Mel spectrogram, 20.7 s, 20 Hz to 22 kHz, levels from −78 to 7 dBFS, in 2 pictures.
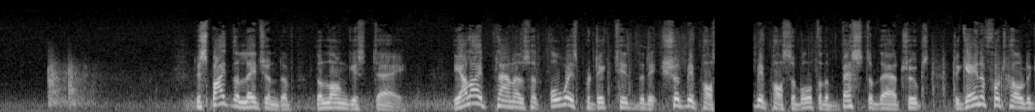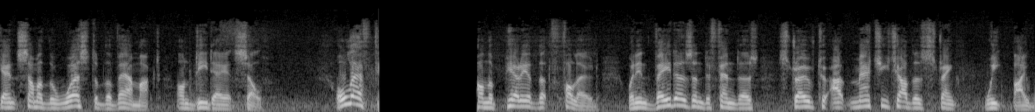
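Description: From the start, the sound is watery and swirly. Treble stops at a fixed ceiling. Sharp attacks smear, and bright high sounds chirp metallically. This is likely MP3 compression, at a rate that fits about 64 kbps. With too few bits, the encoder drops the top band and lets weak frequency lines flicker on and off between frames.

At 7.15 s a stream reconnect occurs. The audio goes silent for about 0.39 s. It resumes at 7.85 s, but 0.31 s earlier in the material, so a short stretch repeats. The player lost its connection, rejoined, and the server resent recent data to a fresh decoder.

A second stream reconnect comes at 14.14 s. This silence lasts nearly a second. Playback returns at 15.14 s about a second further on, so that stretch of sound is skipped entirely.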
